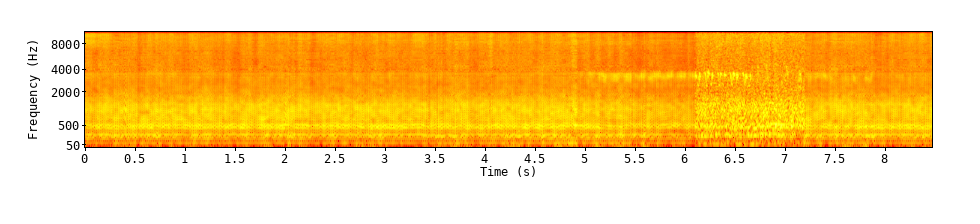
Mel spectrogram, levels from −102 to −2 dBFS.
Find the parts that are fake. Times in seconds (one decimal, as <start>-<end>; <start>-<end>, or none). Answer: 0.0-6.1; 7.2-8.5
